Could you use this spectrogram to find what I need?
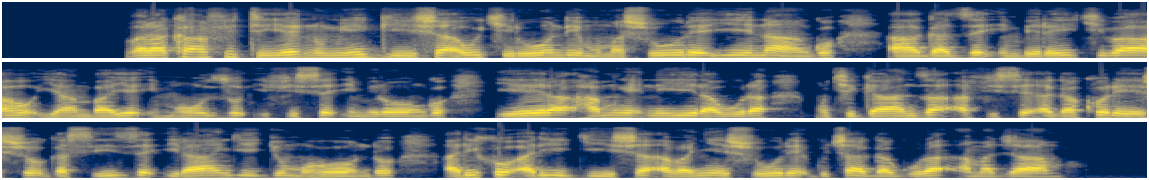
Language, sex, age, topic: Rundi, male, 25-35, education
